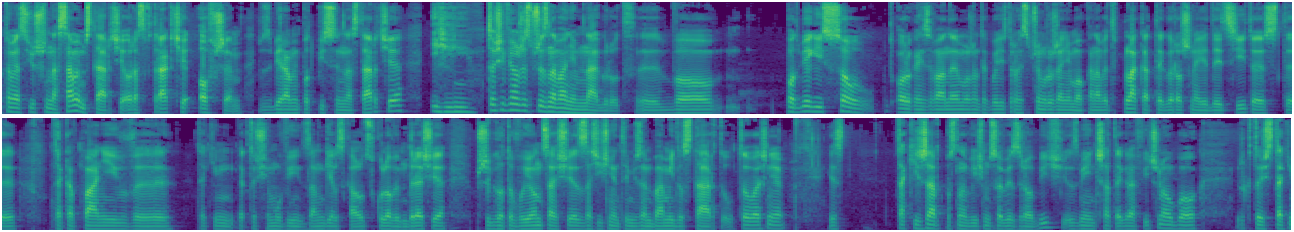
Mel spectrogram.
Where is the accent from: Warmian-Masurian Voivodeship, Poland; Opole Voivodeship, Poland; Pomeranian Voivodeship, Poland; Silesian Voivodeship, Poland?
Opole Voivodeship, Poland; Opole; Co ja jestem Opolaninem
